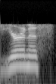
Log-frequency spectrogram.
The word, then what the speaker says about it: Uranus: So it is Uranus commonly, but it is Uranus for astrologers and even astronomers now.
